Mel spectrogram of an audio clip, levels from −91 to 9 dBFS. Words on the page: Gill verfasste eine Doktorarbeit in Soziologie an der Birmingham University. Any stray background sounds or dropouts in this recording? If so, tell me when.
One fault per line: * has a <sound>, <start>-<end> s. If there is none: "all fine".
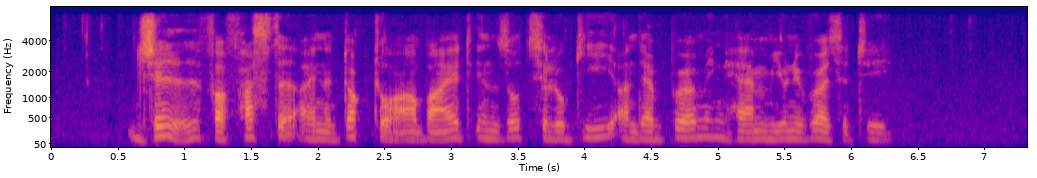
all fine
